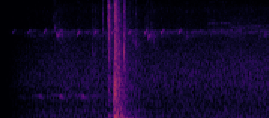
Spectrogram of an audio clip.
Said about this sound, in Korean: 무거운 나무 문이 등 뒤에서 단단하고 왠지 불길한 소리로 쿵 하고 닫힌다.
